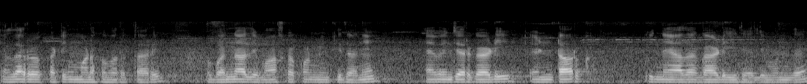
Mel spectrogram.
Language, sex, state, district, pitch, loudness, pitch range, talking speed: Kannada, male, Karnataka, Bellary, 115 Hz, -20 LUFS, 110-115 Hz, 120 wpm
